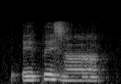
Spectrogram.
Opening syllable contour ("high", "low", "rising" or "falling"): low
